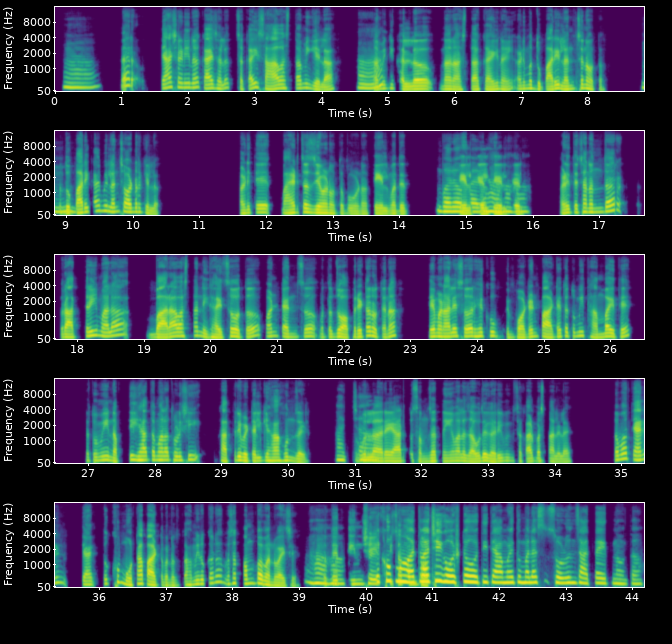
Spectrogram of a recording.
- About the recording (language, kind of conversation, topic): Marathi, podcast, शरीराला विश्रांतीची गरज आहे हे तुम्ही कसे ठरवता?
- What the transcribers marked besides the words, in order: in English: "ऑपरेटर"; in English: "इम्पोर्टंट"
